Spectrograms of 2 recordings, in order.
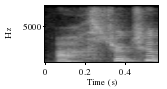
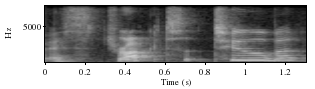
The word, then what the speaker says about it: Structube: Structube is the French pronunciation, I believe. Structube, I believe is the English pronunciation.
